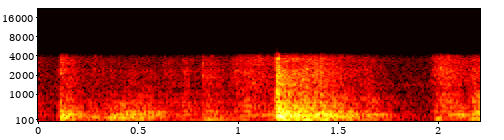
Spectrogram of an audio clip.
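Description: A plastic milk jug being pushed and batted along the floor by a puppy, knocking against the wall, with one sharp, loud knock a little over a second in.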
